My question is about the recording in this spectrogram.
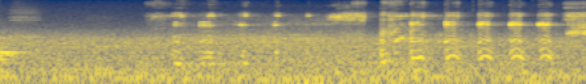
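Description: A man's evil laugh heard through a phone's speaker on a video call: short repeated bursts start about a second in and grow louder near the end.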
